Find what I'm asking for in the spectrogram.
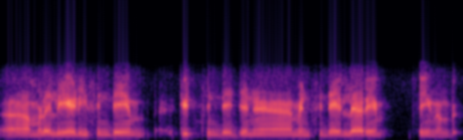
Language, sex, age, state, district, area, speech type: Malayalam, male, 18-30, Kerala, Kollam, rural, conversation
